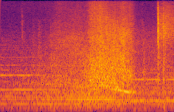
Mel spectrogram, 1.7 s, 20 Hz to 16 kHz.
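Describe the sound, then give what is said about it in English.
A 5.7-litre V10 engine, originally designed for racing, in a road-going sports car roars loudly, its deep harmonic growl rising in pitch as it revs, with a brief whine near the end and no voices. “It's a 5.7 litre V10. Originally designed for racing, but now it's in a road car and the effect is absolutely mind-blowing.”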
